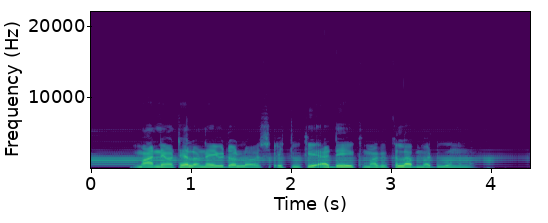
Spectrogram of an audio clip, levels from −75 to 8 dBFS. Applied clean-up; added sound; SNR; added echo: neural mask model RNNoise.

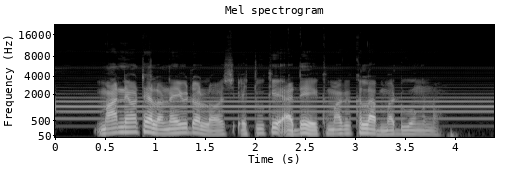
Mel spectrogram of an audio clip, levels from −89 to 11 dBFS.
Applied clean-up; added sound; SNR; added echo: none; Wind instrument, woodwind instrument; 11 dB; none.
